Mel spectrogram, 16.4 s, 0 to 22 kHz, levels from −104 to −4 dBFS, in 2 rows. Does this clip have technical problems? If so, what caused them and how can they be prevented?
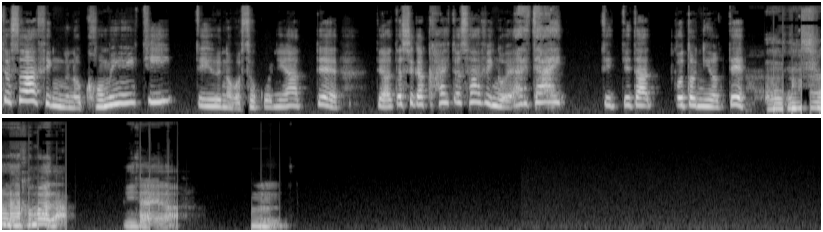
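Yes. From 7.43 s to 13.43 s the speech drops an octave, sounds doubled, and chops at a steady 10.8 Hz. This is interleaved audio read as planar. Each block of alternating left and right samples gets split down the middle, with the first half sent left and the second half right. Both halves then play together at half speed, so the pace holds while pitch falls 12 semitones. The 92.88 ms block length fits a 4096-sample buffer. To prevent it, make sure the consumer's channel-layout setting matches the interleaved format the producer actually delivers.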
